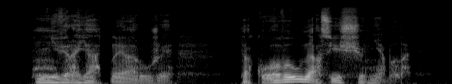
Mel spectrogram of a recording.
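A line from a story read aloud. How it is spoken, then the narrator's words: Awed, admiring mutter. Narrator (Russian): пробормотал Йорга с восторгом и уважением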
